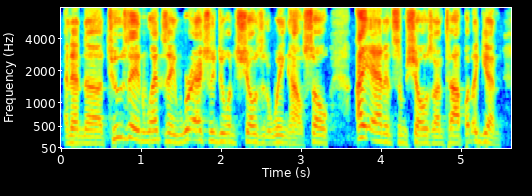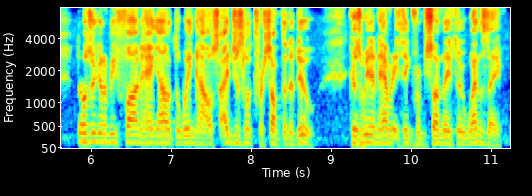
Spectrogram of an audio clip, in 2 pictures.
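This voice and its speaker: A man hosting a casual talk show, chatting and telling stories in an excitable, animated way. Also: a little high, fast talker, slight background noise. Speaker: host. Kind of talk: casual chat.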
